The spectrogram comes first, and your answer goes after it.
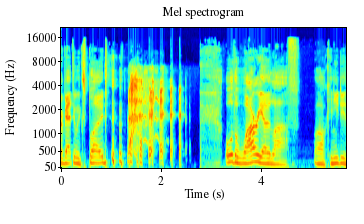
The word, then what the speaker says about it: Wario: Wario laughing. Mario Kart. Oh, there you go. I always thought it was Wario, not Wario. Oh, well, I say it like Mario.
